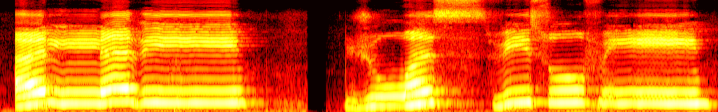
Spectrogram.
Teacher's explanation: یا مدہ کو ایک الف دو حرکات کے برابر ہم نے لمبا کر کے پڑھنا ہے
